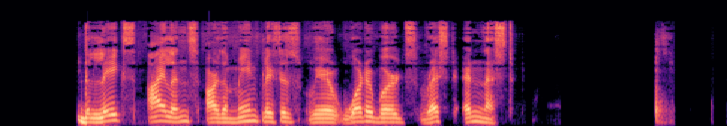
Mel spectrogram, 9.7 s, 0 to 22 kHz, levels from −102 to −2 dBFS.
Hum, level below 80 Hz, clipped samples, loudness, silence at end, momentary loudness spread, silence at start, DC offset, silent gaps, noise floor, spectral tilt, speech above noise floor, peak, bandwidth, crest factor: none; -52 dBFS; under 0.1%; -14 LUFS; 0.85 s; 9 LU; 1.05 s; under 0.1%; 7.02-7.10 s, 7.23-7.29 s, 7.48-8.73 s; under -90 dBFS; -4.5 dB/octave; over 76 dB; 0 dBFS; 11.5 kHz; 16 dB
